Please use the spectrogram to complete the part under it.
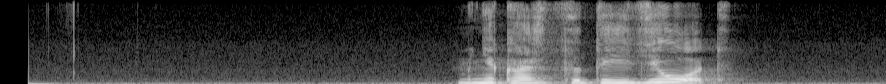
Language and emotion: Russian, angry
